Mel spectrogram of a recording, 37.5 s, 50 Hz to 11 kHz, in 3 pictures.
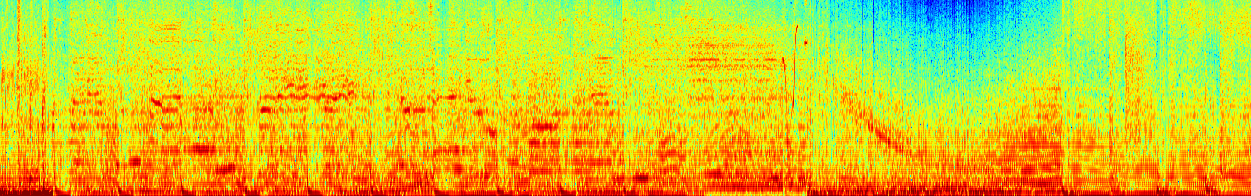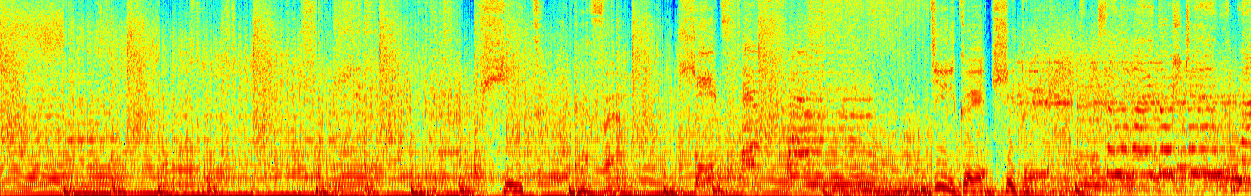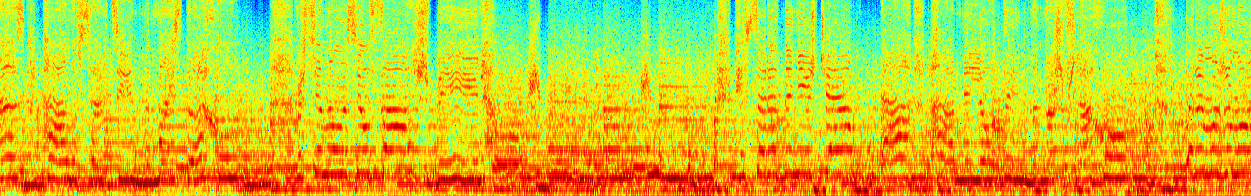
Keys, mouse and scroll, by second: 0.6 Page_Down.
